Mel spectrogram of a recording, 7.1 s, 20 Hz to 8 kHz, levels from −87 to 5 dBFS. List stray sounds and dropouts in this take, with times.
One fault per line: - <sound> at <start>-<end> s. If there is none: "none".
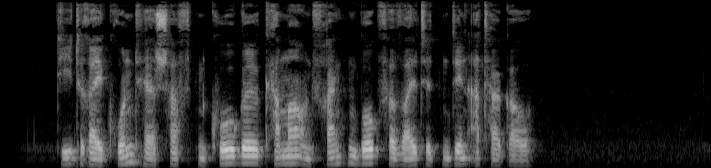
none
